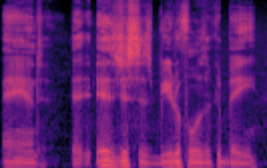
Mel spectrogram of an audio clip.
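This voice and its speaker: A man, co-hosting a live stream and telling stories in a colorful, animated way. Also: rumbling low, normal speed. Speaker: co-host. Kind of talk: casual live-stream chat and storytelling.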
